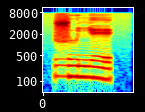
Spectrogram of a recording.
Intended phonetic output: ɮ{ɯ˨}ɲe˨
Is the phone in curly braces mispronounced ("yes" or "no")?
no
